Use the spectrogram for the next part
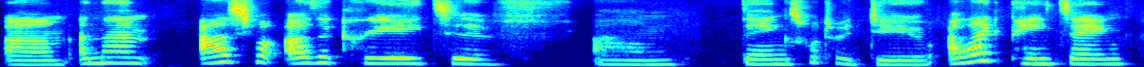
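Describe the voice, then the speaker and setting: A woman's voice: fairly high pitch, unhurried. A young woman talking casually and enthusiastically as an interview guest, in a chatty, informal way. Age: young adult. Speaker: interview guest, singer-songwriter. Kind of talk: casual chat.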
